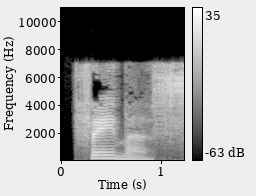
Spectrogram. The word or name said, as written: famousness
